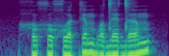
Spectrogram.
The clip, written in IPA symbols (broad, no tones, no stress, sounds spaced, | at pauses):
h o x o χʷ a k ɛ m b ɔ d ɛ d ɜ m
